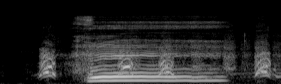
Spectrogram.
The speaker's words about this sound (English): Is that your dog?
